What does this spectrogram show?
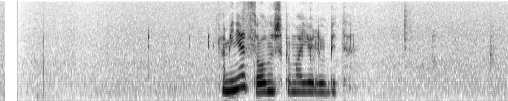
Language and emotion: Russian, positive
